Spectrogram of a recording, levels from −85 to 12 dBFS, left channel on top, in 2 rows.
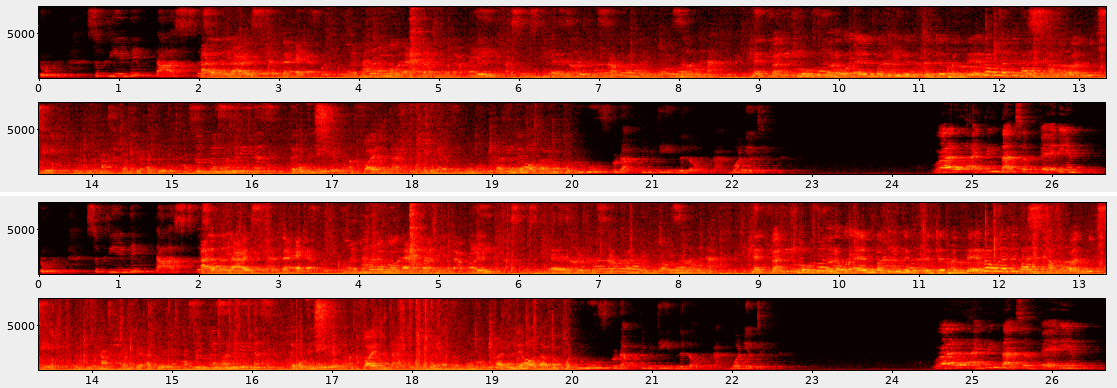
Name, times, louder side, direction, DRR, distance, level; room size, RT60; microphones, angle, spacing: voice 1, 0.0-7.6 7.9-10.3 10.6-22.4, equal, 70° right, -2 dB, 1.9 m, -38 dB
sound 1, 2.0-20.0, right 2 dB, 35° right, 0.4 m, -28 dB
voice 2, 24.5-26.3, left 2 dB, 70° left, 0 dB, 1.3 m, -31 dB
9.9 x 4.2 x 4.1 m, 1.2 s
head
